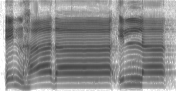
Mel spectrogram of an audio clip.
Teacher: ला 1 अलिफ के बराबर खींचना है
